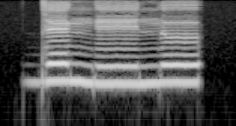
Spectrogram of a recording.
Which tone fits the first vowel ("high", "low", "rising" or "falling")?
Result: high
